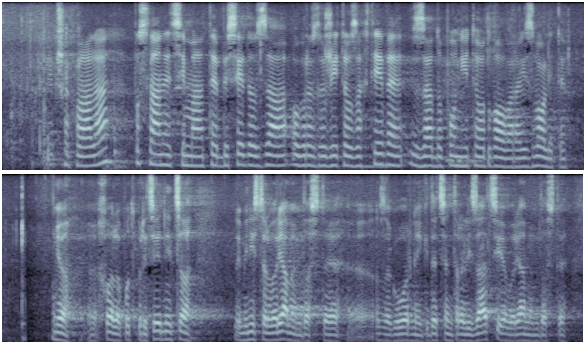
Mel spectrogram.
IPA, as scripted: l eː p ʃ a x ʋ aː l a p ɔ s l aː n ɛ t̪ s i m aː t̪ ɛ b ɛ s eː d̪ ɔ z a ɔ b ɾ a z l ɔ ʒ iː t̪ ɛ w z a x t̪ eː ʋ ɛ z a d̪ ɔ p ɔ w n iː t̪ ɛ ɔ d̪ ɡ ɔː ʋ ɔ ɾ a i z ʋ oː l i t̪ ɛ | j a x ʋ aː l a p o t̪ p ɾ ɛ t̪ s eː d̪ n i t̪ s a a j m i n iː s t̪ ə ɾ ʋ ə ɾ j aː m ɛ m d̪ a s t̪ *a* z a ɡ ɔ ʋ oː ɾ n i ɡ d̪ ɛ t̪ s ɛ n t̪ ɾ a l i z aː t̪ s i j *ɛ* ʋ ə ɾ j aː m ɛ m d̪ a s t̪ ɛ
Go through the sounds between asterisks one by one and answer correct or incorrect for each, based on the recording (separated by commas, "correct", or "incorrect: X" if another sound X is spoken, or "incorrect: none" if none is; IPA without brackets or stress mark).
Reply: incorrect: ɛ, correct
